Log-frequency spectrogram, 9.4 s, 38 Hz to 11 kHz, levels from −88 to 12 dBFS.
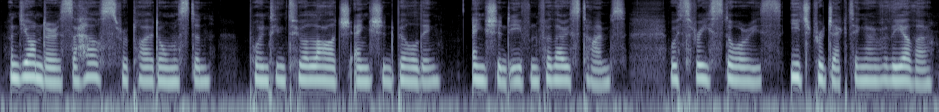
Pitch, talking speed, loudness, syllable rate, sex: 190 Hz, 155 wpm, -19 LUFS, 5.5 syllables/s, female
